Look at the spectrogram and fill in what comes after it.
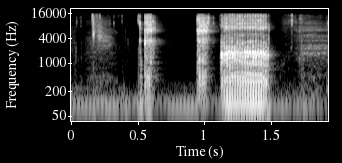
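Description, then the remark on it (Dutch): A fart sound, probably made with the mouth: two short puffs, then a longer, loud, buzzy raspberry lasting under half a second, with otherwise quiet surroundings. “Nou, volgende scheet. Nou, nog eentje dan.”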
